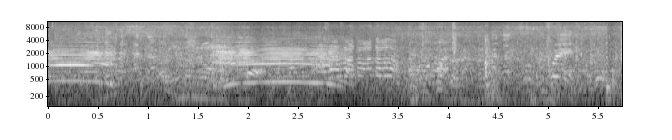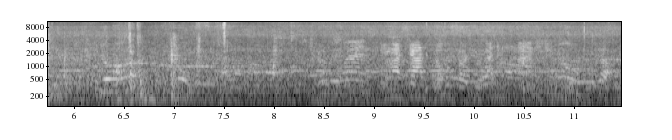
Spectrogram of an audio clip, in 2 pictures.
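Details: Cows at the Boyolali cattle market in Indonesia during truck loading, opening with two loud, drawn-out moos that bend up then down, followed by fainter lowing, shouting people and steady crowd noise.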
